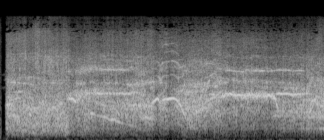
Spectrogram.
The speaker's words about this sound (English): That noise right there is Chuck Todd playing a clip, a video clip of the Charlottesville car attack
